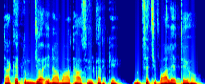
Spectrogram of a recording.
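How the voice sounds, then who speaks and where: A man's voice: on the high side, steady tone, warm tone, recorded from a distance, natural voice. A man voicing a huge, domineering wife who snarls and bosses her husband, in a storybook reading. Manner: bossy and snarling.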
